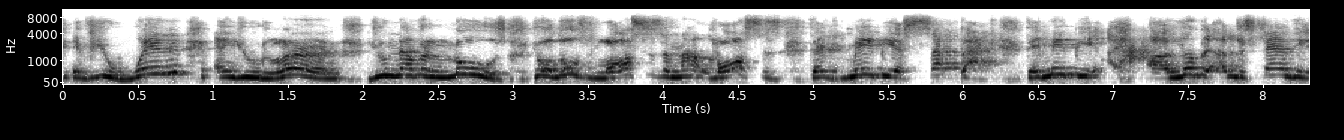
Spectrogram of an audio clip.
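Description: A man's voice: very high voice, a bit bright, echoey room, rough recording. A man with a Castilian Spanish accent, a streamer guest on a video call, giving punchy motivational talk that repeats its slogans. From Cuban, Haitian and Ecuadorian family.

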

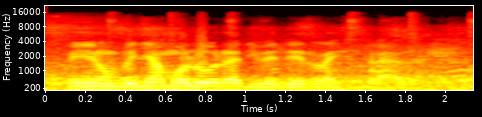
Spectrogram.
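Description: Confident man pitching at a motor show. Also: quick pace, dull audio, crowd noise. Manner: confident, promotional, fluent. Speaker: car company executive. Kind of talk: interview answers. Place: busy motor show hall.

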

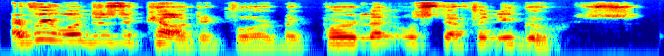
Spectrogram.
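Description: A man voicing a grave, methodical court clerk, formal and deliberate, in a storybook poem. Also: on the high side, sing-song, a little mellow, husky.

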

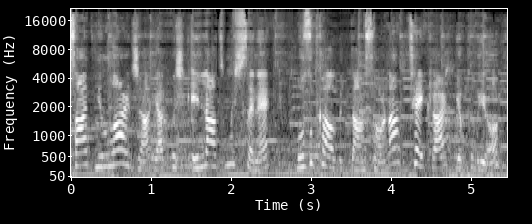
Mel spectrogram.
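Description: Female travel vlogger, high voice, chatty explainer talking straight to viewers, loud music behind. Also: expressive, unhurried. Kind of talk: casual travel vlog narration to camera. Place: outdoors in city streets. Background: loud music, urban street sounds.

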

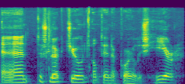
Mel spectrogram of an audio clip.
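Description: A man from the Netherlands with a Dutch accent, explaining electronics informally in halting, deliberate phrases. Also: a little high, expressive, a bit bright, slight background noise. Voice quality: gravelly, husky. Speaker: electronics hobbyist, vlogger. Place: indoors at a home electronics workbench.

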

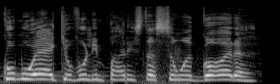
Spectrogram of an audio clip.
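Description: A man's voice: sits high, fairly even intonation, brisk, mellow, soft background music, lightly acted. A man voicing a fussy, fretful male steam engine in a children's cartoon dub, whiny and dramatic, with a Brazilian accent.

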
